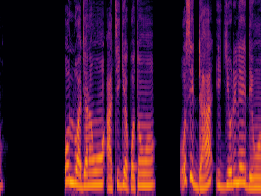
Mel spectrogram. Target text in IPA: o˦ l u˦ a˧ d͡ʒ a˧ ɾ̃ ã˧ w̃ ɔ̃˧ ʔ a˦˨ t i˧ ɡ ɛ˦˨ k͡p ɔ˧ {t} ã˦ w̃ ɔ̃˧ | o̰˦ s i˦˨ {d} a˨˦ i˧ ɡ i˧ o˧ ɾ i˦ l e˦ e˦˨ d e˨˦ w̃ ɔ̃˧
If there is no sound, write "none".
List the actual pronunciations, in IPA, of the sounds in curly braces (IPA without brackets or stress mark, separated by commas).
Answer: t, d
